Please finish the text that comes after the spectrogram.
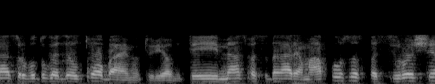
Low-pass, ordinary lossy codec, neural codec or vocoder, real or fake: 7.2 kHz; AAC, 16 kbps; none; real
